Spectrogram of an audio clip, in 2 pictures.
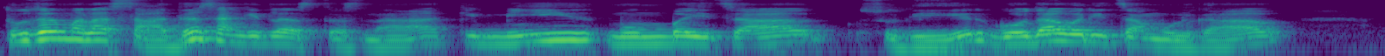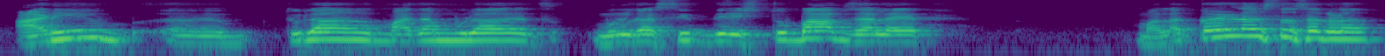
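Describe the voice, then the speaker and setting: A man voicing a gentle, forgetful elderly aunt in an audio story, drawing out her words and teasing softly. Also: a little high, big pitch swings, slow. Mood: chiding. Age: older.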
